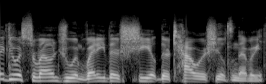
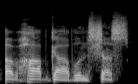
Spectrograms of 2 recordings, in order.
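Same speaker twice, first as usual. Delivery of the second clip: ordinary talk, nothing marked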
